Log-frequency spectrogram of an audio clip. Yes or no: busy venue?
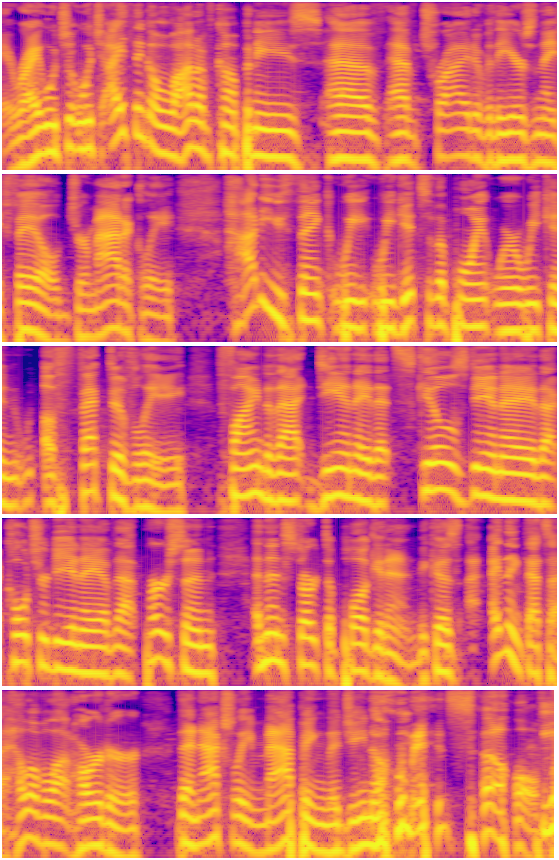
yes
